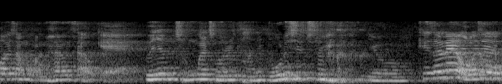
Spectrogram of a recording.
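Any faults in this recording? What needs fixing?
Nothing needs fixing: the signal carries no faults, and its content stops at 8 kHz, which fits a wideband call codec such as G.722 at around 64 kbps working as intended on this call path.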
